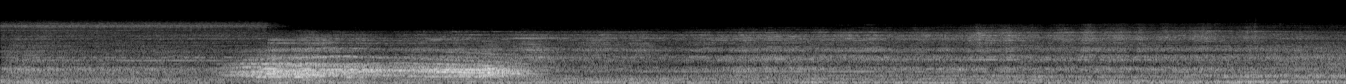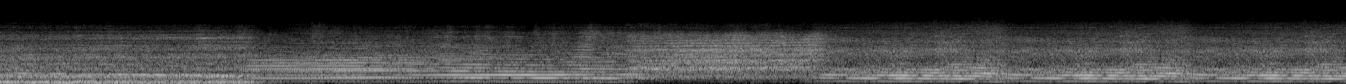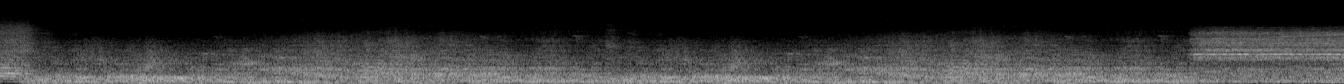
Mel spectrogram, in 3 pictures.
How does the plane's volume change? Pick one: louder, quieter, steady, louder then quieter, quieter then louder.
steady.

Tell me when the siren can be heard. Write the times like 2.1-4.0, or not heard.
2.1-5.4.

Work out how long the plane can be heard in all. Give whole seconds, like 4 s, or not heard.
40 s.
